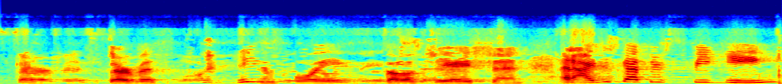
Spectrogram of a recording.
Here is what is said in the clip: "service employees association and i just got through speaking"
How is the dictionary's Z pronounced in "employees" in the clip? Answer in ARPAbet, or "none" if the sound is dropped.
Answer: none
